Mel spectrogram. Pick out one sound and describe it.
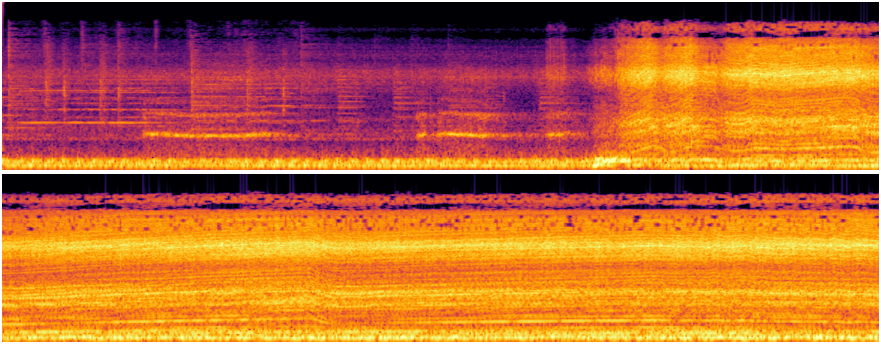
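A racing car engine revs and then roars at full throttle as it speeds up.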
